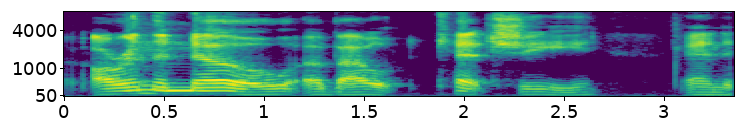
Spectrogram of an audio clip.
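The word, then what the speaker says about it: Cait Sith: I think happened is whoever the the casting person or the the director of like the voice cast just read it and said oh Kate Sith okay so here's how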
